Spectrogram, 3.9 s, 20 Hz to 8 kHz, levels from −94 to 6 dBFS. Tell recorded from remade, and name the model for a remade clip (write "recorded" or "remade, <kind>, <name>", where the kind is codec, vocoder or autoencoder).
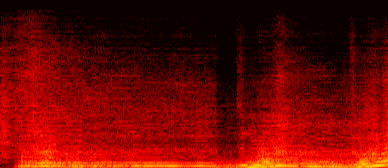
remade, codec, SNAC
